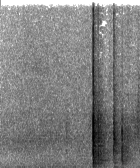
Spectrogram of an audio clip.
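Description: A metal Gotham sheet pan holding steaks set down on a kitchen counter: one sharp clatter about one and a half seconds in, followed by a few lighter knocks as it settles.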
